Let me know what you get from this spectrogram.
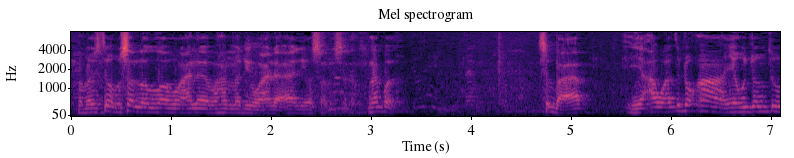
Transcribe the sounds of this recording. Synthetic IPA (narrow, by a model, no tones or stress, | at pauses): mapas̬it̪uwsɔlːalˤːɑɦualamuɦamːadɪnwaalaʔaːliwasˤɑbiwasa̰lːa̰mkənap̬a | səbap̚ | jaŋʔawalt̪udoʔãjaŋud͡ʒʊŋt̪u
